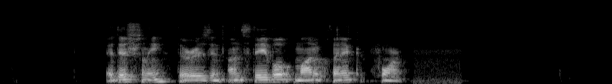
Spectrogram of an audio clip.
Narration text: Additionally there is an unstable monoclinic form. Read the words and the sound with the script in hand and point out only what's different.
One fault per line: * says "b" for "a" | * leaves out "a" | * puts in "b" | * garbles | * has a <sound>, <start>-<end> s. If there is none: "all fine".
all fine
